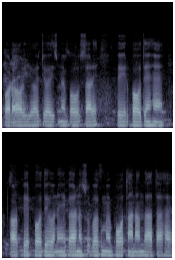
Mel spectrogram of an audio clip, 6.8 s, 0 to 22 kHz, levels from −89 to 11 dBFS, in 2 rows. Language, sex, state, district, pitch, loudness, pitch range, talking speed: Hindi, male, Bihar, Begusarai, 105 Hz, -27 LUFS, 105-110 Hz, 150 wpm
